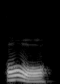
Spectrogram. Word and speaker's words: al: And al, pronounced ol, is an adjective meaning relating to.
